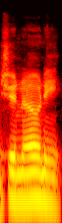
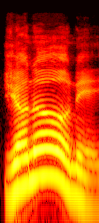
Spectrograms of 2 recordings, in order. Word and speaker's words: Giannone: her face and she's, "Oh, Janoni, that's not how you say it, Janoni."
